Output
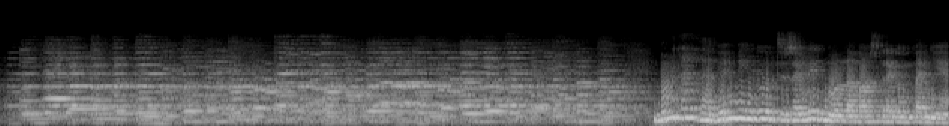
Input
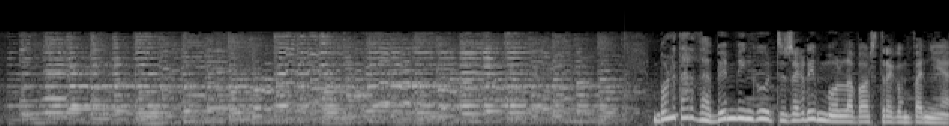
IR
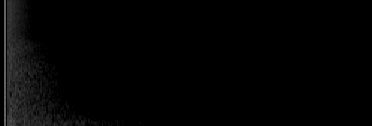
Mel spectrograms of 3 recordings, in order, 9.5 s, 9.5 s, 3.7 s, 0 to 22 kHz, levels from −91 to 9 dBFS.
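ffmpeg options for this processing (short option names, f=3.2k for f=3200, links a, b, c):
-filter_complex "[0:a]lowpass=1k,asplit=2[a][b];[b]adelay=49,volume=-4.5dB[c];[a][c]amix=inputs=2:normalize=0,aecho=1:1:90:0.168,asplit=2[d][e];[1:a]atrim=start_sample=2205,adelay=39[f];[e][f]afir=irnorm=-1:irlink=0,volume=-1dB[g];[d][g]amix=inputs=2:normalize=0,asoftclip=type=tanh:threshold=-12.5dB,volume=2.5dB"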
